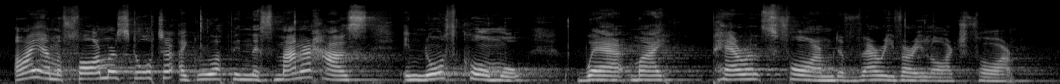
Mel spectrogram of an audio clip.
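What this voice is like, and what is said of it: Cornish English accent. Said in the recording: “this is where you understand a little bit of this accent. My childhood was in Cornwall.”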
